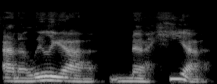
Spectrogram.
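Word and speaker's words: Analilia Mejia: and I am so pleased to introduce Miss Analia Mahia, the executive director, co-director, sorry, of Popular Democracy.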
